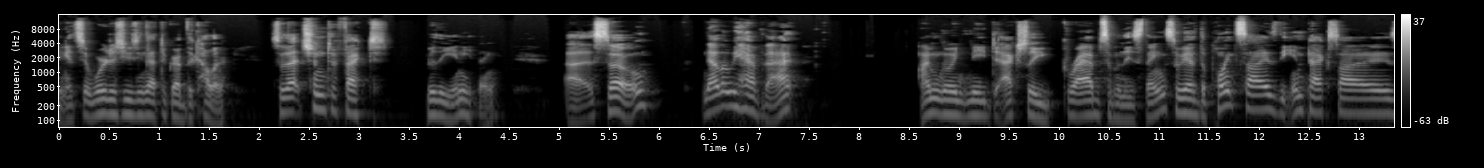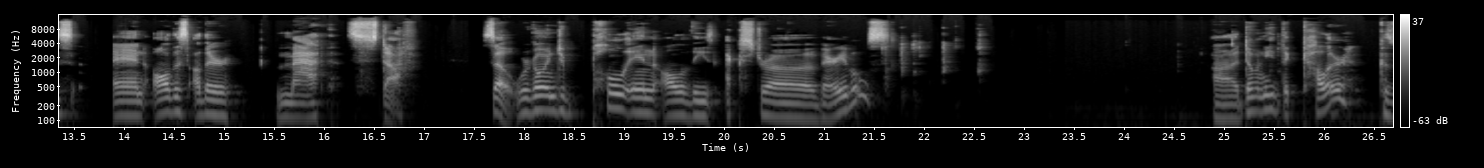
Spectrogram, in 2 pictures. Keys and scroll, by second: 16.5 ctrl+c, 22.0 ctrl+v, 22.2 ctrl+s.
